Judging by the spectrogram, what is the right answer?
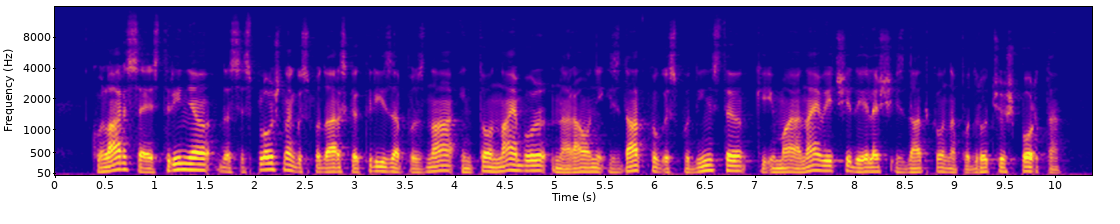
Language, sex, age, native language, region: Slovenian, male, 18-29, Slovenian, Drava region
